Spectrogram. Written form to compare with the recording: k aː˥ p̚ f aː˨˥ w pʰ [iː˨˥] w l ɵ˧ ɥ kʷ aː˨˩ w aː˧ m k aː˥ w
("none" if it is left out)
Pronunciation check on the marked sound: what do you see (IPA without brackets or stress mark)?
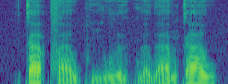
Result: iː˨˥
